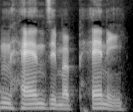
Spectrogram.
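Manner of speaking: ordinary delivery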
